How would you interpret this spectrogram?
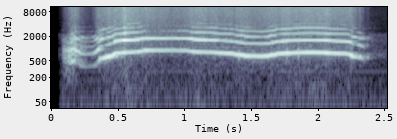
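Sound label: Wolf Fidget Vox; Civ4 warlords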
